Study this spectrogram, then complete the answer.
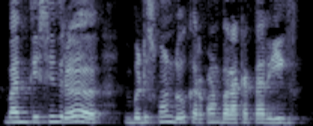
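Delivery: normal talking voice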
